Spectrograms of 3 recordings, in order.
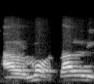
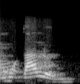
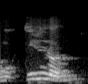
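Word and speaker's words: مُعْتَلّ: Diperhatikan ini lamnya ditasdid. Walaupun nggak ada tasdidnya ya, cara bacanya memang harus al-mu'talli, karena itu dari i'talla ya'tallu i'tilalan wa mu'tallan wa huwa mu'tallun wa dzaka ya mu'talun. Awas, bahwa mu'talun bukan bahwa mu'tilun, paham nggak?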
